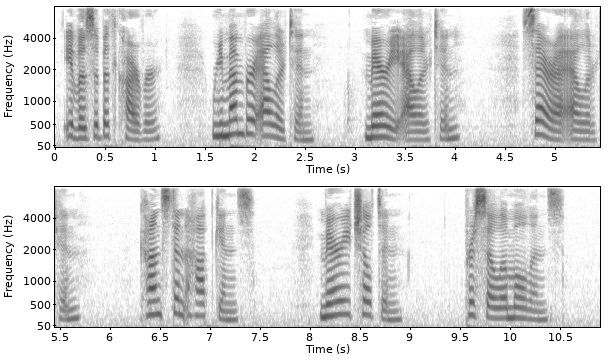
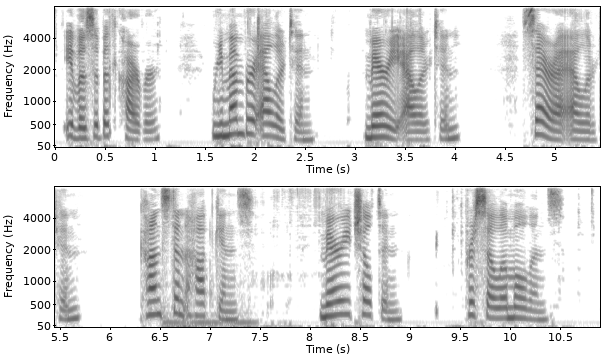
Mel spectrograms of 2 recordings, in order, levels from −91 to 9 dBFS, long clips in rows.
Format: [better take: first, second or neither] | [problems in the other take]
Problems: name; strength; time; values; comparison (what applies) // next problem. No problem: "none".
first | noise reduction (classical method spectral subtraction)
